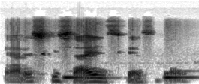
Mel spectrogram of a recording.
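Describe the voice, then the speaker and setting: A man teaching a biology lesson, who asks his class questions, answers them himself in a softer voice and mixes in English science terms. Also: mid-range voice, wildly swooping pitch, slow pace, gravelly, faint music behind.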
